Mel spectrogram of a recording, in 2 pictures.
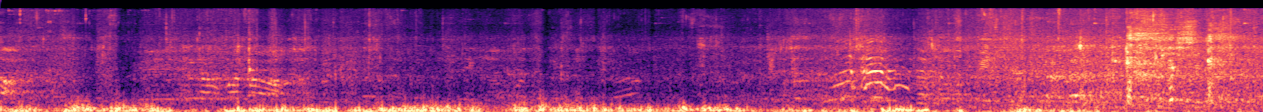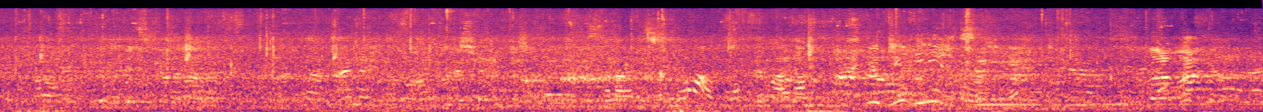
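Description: A crowd of people talks and murmurs nearby.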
